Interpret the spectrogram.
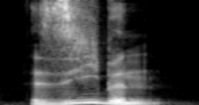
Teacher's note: The letter combination I-E is pronounced like a long E sound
